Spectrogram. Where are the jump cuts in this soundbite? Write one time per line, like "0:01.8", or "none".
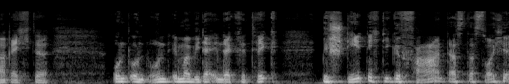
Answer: none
